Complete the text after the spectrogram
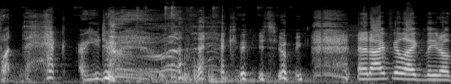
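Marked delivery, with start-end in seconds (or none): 0.0-3.1 put-on whispered, then laughing old dog; high, breathy puzzled dog voice; bemused old lab. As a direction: wonder aloud at the frantic terrier. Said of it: "he's sort of like".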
